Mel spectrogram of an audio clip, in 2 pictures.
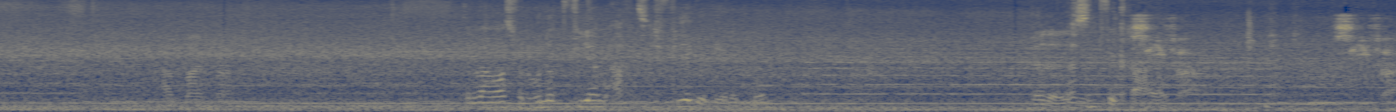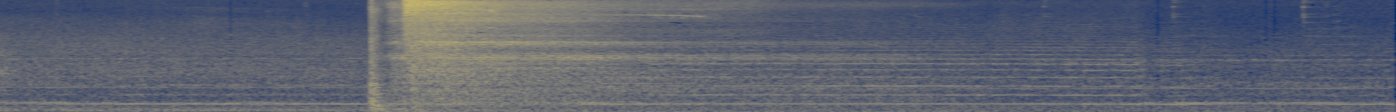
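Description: A train's electric motors hum steadily as it rolls along the track.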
